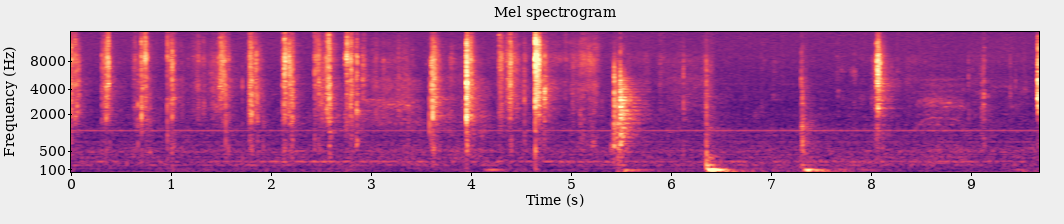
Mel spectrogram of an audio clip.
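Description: Tarot cards being shuffled and drawn at close range, a steady run of soft, quick riffling flicks with a few louder slaps and thumps as cards are set down, in a quiet room with no talking.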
